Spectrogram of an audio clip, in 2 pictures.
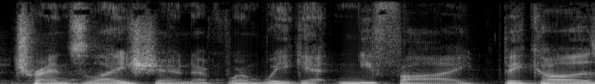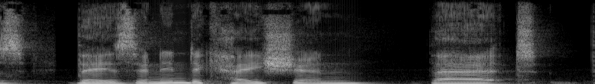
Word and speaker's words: Nephi: But what I would say is the R, the final R in NFR, in the Egyptian form was pronounced as an I or a Y sound. So NFI or NFY, Nephi. – Nephi. – And if you have a look at the Hebrew, the name of Nephi is spelled N-P-Y, Nephi. But the P is the equivalent to an F, so Nephi.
